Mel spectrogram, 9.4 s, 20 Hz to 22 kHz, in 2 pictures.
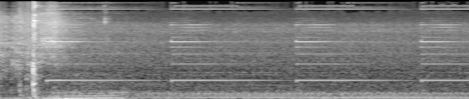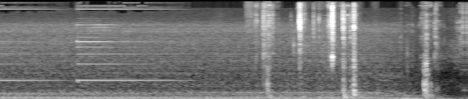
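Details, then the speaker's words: Vehicle cranking test during a Topdon TB6000 Pro battery charger review, after charging, electronics off: strong even cranking that catches quickly into steady idle; cranking voltage dropped only to 10.83 V, normal for a good battery. "All right, so cranking voltage was only down to 10.83, which is normally what you would find in a good battery."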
